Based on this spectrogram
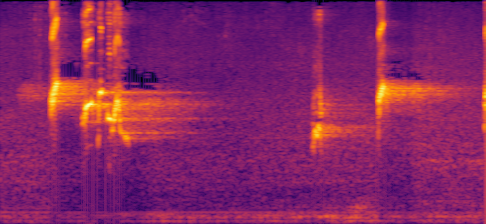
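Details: Song of a red-whiskered bulbul meant to train young white-cheeked birds: a lively three-note whistled phrase, then a long reverberant pause broken by single sharp whistled notes near the end.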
